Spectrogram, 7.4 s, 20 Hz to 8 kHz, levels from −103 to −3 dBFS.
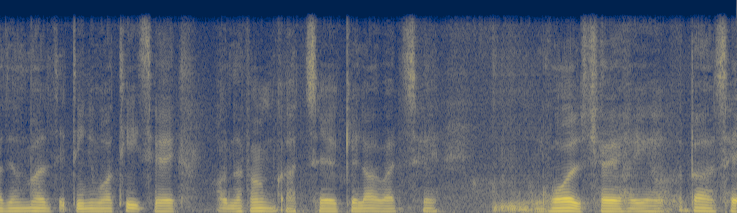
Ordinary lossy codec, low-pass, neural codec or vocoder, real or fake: none; 7.2 kHz; codec, 16 kHz, 1 kbps, X-Codec, HuBERT features, trained on LibriSpeech; fake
